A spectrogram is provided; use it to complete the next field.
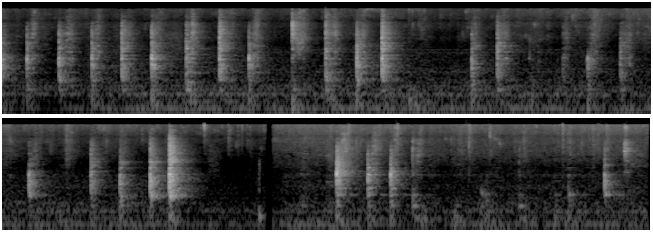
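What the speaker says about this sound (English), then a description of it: "Saute a little bit." Chopped garlic sautés in a pan while a utensil scrapes and knocks against the metal in a steady rhythm of sharp clacks, with a soft sizzle between strikes.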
